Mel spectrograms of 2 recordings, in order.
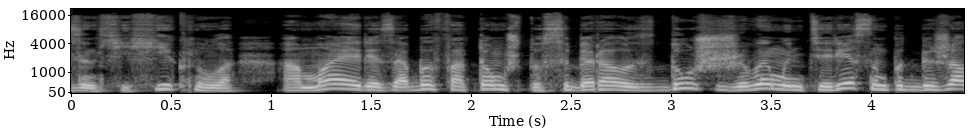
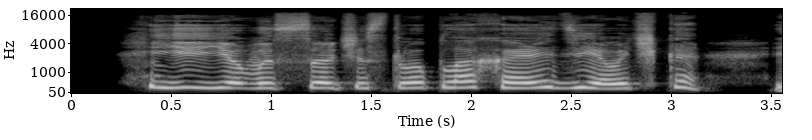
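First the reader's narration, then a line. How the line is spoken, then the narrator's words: Snide. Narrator (Russian): ехидно проговорила Майри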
